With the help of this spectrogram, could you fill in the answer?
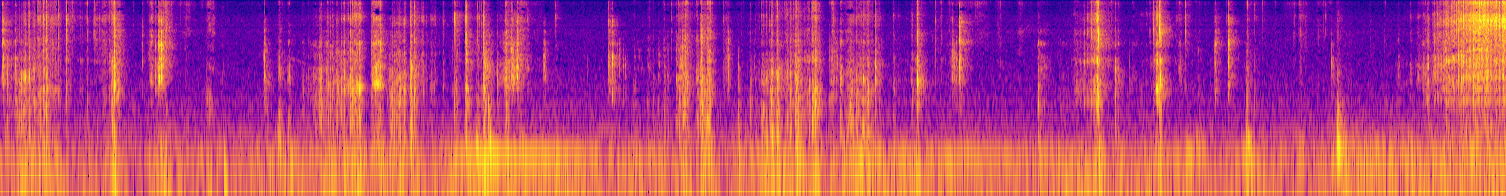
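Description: A solid, dry white soap bar held in the hand is shaved and carved with a metal box-cutter blade, producing a quiet series of crisp, bright scraping and crunching strokes at an uneven pace. A faint low hum runs underneath, and the clip ends with a louder, hissy rise.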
